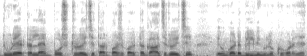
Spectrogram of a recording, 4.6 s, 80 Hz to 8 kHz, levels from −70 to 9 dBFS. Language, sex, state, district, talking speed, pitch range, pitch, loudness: Bengali, male, West Bengal, North 24 Parganas, 210 wpm, 115-130 Hz, 125 Hz, -20 LUFS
